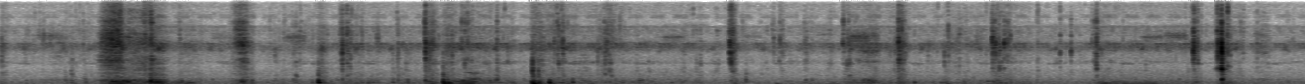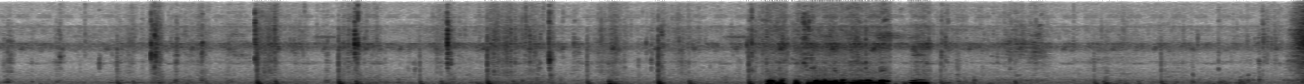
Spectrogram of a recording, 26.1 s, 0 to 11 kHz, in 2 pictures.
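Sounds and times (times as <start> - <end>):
close chewing and biting: 2.3 - 21.8, 22.4 - 26.0
sharp clicks and small crunches: 11.9 - 12.4.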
